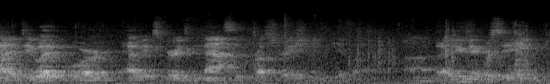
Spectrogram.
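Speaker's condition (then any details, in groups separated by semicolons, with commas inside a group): No condition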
